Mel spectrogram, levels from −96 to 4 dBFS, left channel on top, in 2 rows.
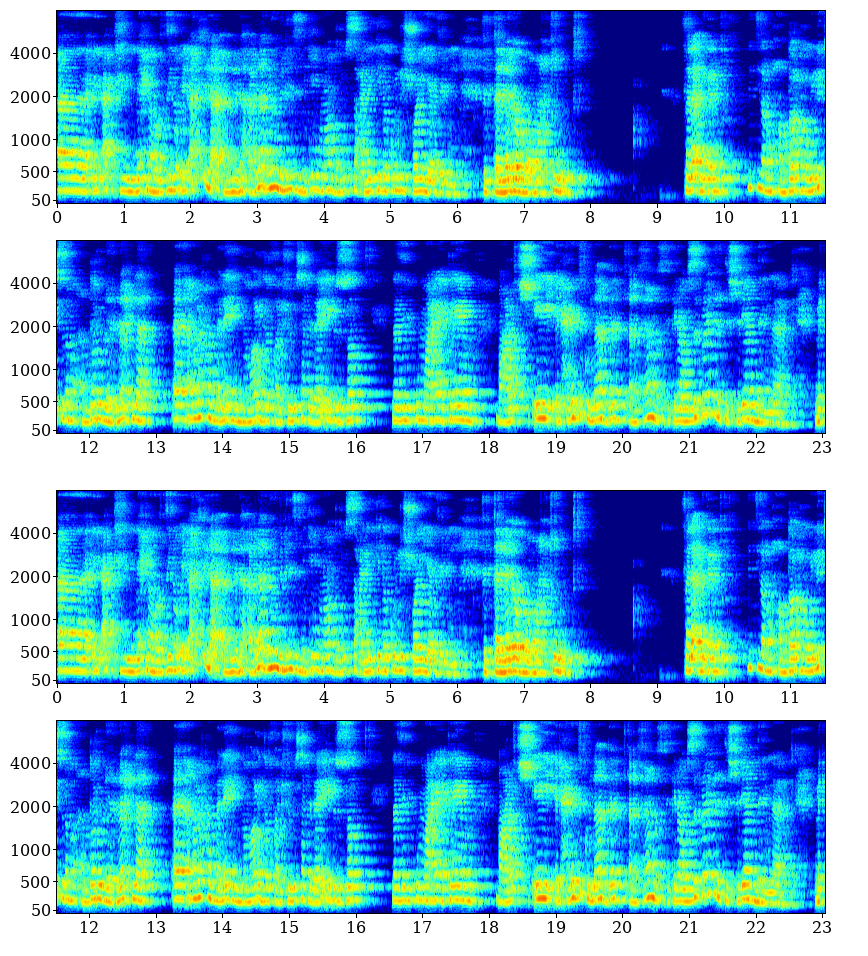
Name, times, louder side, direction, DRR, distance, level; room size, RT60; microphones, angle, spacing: voice 1, 0.0-7.6 9.4-9.9 10.5-12.8 13.2-16.0 16.5-17.8 18.1-23.0, right 1 dB, 35° right, -3 dB, 2.0 m, -27 dB
15.0 x 12.5 x 3.6 m, 0.90 s
head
